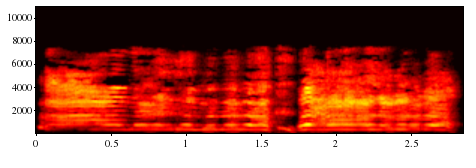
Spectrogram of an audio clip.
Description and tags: AHHHHHHH GIBBERISH
Me freaking out in my headset. You should have seen my family's reactions. They laughed their a** off.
